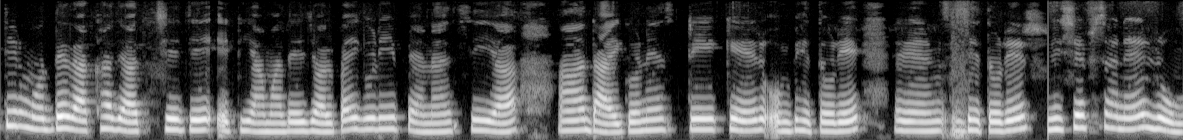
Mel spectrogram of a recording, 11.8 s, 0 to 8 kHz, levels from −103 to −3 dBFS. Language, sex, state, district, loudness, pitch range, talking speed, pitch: Bengali, female, West Bengal, Jalpaiguri, -17 LUFS, 200-235 Hz, 85 wpm, 220 Hz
